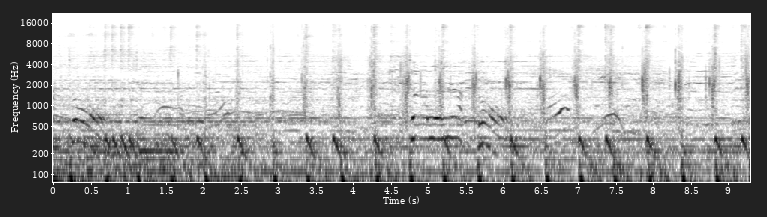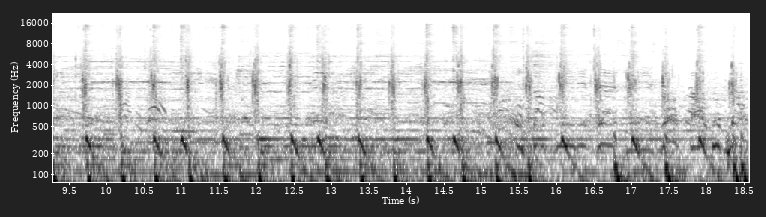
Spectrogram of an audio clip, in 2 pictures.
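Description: Rock band playing live through a concert PA with a steady drum beat and heavy bass, heard from within the audience. The crowd cheers and shouts along over the music.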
